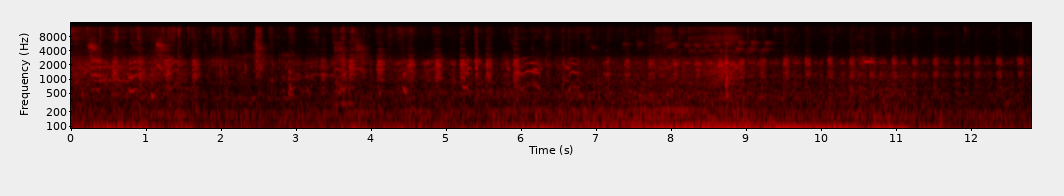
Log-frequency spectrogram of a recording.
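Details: American Bully dog during whelping: fast rhythmic panting with a few short, thin whimpering squeals, over a steady low rumbling background noise.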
